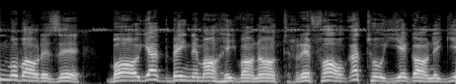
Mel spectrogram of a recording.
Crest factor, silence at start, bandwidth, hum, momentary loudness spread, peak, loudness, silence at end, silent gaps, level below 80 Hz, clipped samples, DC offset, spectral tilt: 14 dB; 0 s; 13.5 kHz; none; 4 LU; 0 dBFS; -15 LUFS; 0 s; none; -54 dBFS; under 0.1%; under 0.1%; -5.5 dB/octave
